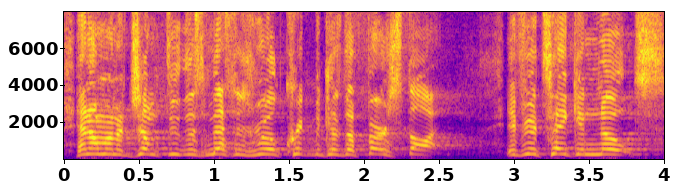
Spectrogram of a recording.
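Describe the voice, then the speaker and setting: A man talks in an extremely high pitch, his voice raised and projected. The tone is animated, bright and sharp. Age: 40s. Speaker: guest pastor. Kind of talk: sermon. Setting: stage with audience.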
